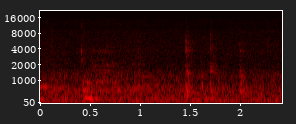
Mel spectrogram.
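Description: Quiet room tone with a few faint short clicks, one about half a second in and two close together near the end.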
